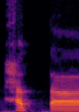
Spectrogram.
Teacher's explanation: یہاں پر دیکھیں بہت سے لوگ اس کو پڑھتے ہیں حتی اذا دارکو، تو اس کو صحیح پڑھنے کا طریقہ کیا ہے، سب سے پہلے اس کے ہجے شروع کرتے ہیں، حا تا زبر حتی، مد کھڑا زبر تا، حتی۔ یہاں پر تا کو ہم نے 2 بار پڑھنا ہے اور تا کے اوپر سختی کرنی ہے اور تا کو ایک الف کے برابر کھینچ کر بھی پڑھنا ہے۔ حا کو آپ نے حلق کے درمیان والے حصے سے ادا کرنا ہے، حتی، حمزہ زیر ای، ذال دال زبر زد۔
